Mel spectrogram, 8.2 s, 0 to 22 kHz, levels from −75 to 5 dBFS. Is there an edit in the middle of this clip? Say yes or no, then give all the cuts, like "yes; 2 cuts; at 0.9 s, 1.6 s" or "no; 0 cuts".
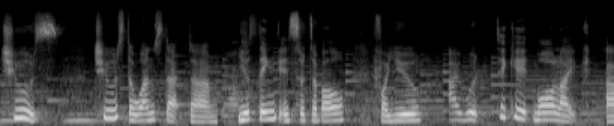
yes; 2 cuts; at 3.0 s, 5.9 s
